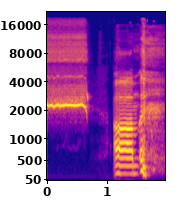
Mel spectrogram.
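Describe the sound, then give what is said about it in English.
A loud, piercing safety whistle blast, from a whistle attached to a desk knife used for opening packages, holds steady for about half a second and cuts off; after a short pause, a brief buzzy vocal burst follows. “It's also got a rape whistle on it.”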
